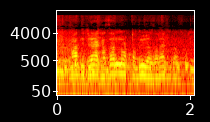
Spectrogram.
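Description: Pigeons coo at a breeder's loft selling pairs, including a black male and a blue spangled female, with a repeated low coo under steady voices talking nearby.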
